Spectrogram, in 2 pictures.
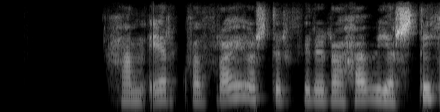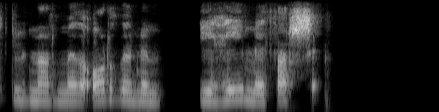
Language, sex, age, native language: Icelandic, female, 20-29, Icelandic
